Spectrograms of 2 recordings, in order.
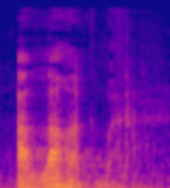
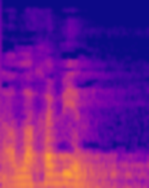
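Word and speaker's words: الله أكبر: membesarkan Allah lafaznya apa Allahu Akbar bukan Allah Kabir Allahu akbar J kita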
